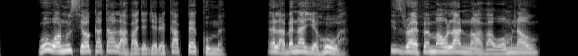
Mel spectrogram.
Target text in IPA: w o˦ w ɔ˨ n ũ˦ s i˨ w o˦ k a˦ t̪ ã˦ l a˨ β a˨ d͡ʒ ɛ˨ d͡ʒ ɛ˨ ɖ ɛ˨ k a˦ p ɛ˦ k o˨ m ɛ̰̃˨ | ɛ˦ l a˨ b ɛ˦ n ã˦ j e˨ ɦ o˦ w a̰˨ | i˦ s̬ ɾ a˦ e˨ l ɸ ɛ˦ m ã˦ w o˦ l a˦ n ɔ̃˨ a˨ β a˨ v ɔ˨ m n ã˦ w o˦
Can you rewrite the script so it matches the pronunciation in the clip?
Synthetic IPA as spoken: w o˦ w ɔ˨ n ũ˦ s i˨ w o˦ k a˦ t̪ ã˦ l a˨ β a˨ d͡ʒ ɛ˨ d͡ʒ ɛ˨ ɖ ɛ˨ k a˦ p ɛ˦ k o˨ m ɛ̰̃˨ | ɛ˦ l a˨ b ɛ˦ n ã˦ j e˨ ɦ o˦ w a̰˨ | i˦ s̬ ɾ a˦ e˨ l ɸ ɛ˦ m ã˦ w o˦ l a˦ n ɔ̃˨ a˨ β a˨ w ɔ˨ m n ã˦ w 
